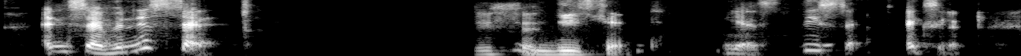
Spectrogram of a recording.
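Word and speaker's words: sept: Set. Set. Set. The P is silent here.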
